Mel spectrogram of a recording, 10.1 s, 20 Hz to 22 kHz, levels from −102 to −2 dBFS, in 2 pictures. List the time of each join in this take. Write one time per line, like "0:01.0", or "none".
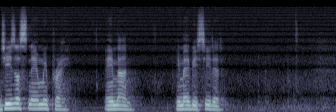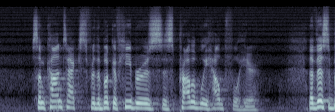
none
